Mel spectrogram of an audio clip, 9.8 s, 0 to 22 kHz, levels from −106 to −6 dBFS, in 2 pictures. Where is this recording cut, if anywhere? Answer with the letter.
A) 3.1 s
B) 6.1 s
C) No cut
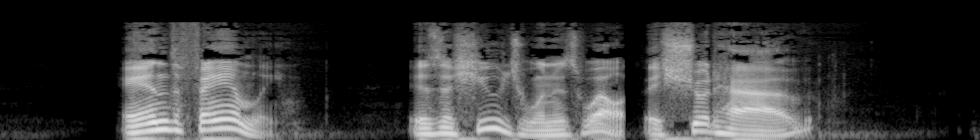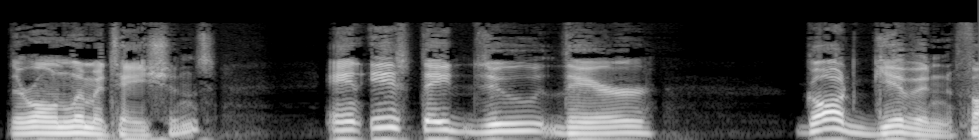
A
